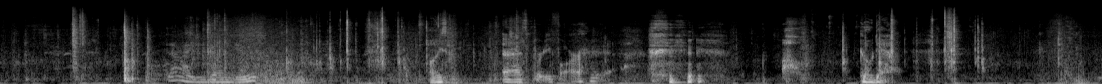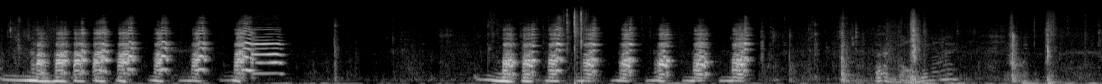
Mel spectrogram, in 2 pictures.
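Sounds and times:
goose honking: 11.1 - 13.9, 15.8 - 18.7.

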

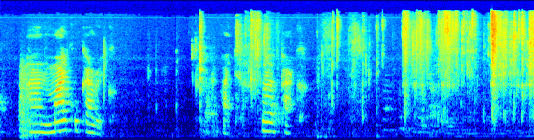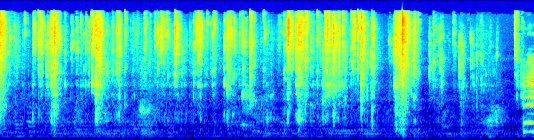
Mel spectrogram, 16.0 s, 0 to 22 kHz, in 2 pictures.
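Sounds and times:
wrapper crinkling and tearing: 2.9 - 4.1, 4.8 - 15.9.

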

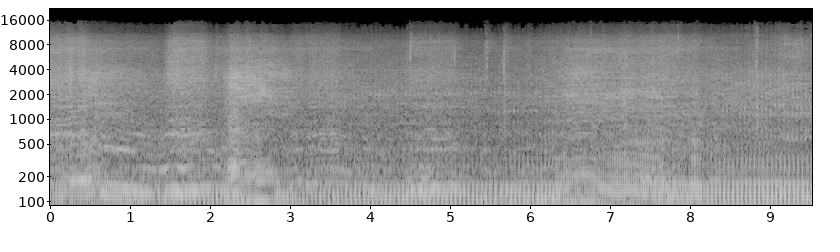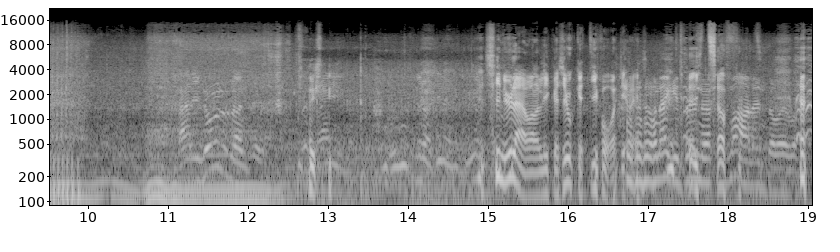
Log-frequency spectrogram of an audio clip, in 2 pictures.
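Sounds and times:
dirt bike engine running: 0.0 - 11.3.

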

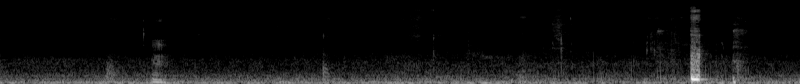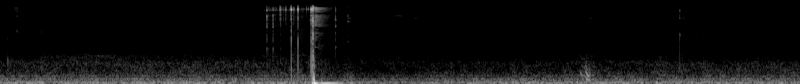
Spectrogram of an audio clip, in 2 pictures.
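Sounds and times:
nail clipper snipping claws: 10.7 - 11.6.

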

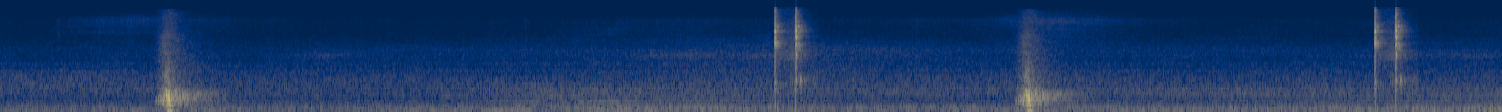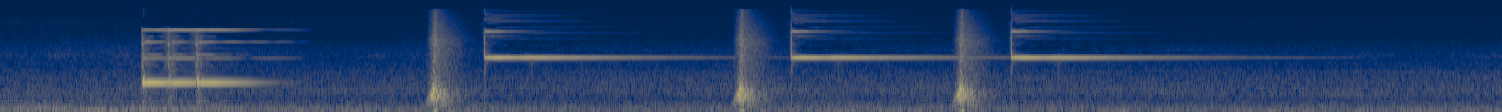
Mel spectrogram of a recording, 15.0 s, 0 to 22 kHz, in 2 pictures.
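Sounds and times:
quick paired clicks: 3.9 - 4.1, 6.9 - 7.1
bell-like chime: 8.2 - 9.1, 10.0 - 14.4.

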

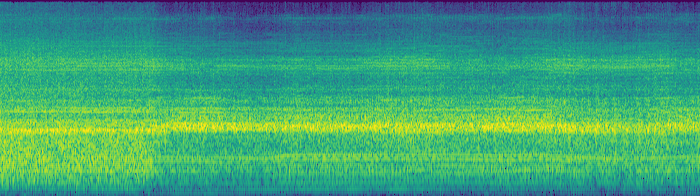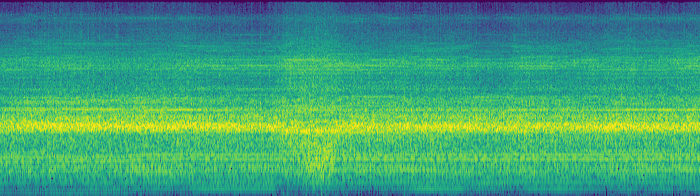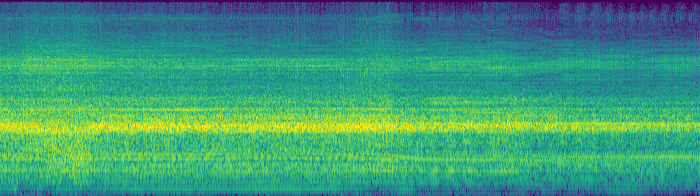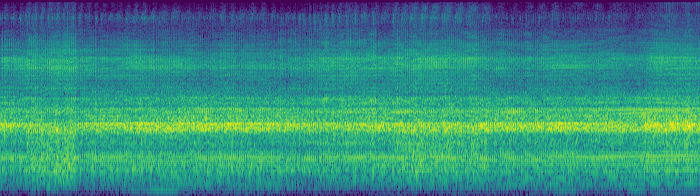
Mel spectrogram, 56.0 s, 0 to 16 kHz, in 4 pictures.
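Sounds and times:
paramotor engine whining: 0.0 - 56.0.

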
